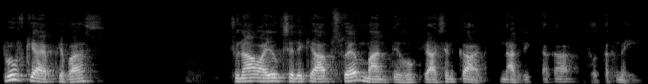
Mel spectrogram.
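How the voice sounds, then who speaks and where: A middle-aged man commenting on politics in an animated way, telling stories with acted quotes. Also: mid-range voice, moderate pace. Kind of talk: political discussion.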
